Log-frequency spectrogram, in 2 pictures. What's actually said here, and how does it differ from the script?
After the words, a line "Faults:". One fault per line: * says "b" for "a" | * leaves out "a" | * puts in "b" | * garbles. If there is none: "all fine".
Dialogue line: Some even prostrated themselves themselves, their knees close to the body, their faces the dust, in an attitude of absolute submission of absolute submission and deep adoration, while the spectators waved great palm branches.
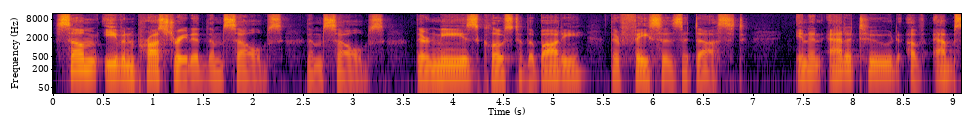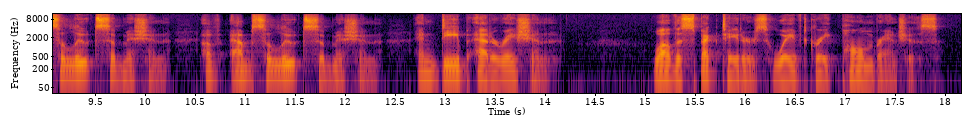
Some even prostrated themselves themselves, their knees close to the body, their faces the dust, in an attitude of absolute submission of absolute submission and deep adoration, while the spectators waved great palm branches.
Faults:
all fine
